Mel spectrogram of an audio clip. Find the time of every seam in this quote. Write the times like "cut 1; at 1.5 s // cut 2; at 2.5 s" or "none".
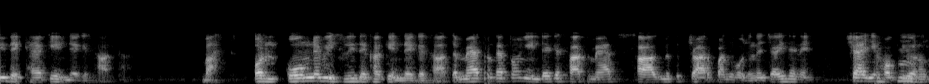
none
